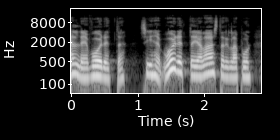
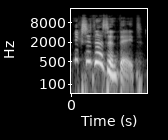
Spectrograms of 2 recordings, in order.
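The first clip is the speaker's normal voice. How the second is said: much higher, baffled demand; astonished. A narrator's reading. Mother demands why her son did it, astonished. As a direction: ask why, still stunned. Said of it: "huusi äiti yhä hämmästyneempänä".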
